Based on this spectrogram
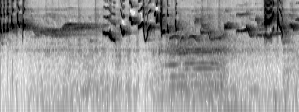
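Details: Kacer, the Oriental magpie-robin, delivering its 'nembak' shooting song with repertoire unloaded: quick chipping notes, a long rising-falling whistle, then jerky whistled phrases over a steady low droning hum in the background.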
